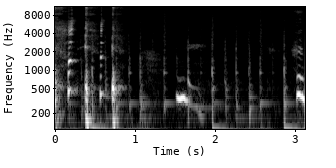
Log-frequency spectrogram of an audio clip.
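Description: A person coughs hard and repeatedly in harsh, uneven bursts, with short breaths and pauses between the fits, close and loud with no one talking.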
